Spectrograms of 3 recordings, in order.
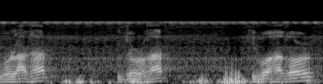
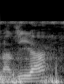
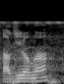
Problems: constant background noise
